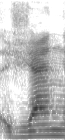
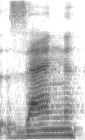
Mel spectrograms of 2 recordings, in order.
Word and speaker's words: Zhang: but in this video I do pronounce Jang as Zang I'm sorry enjoy the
